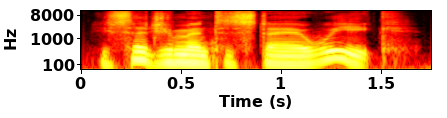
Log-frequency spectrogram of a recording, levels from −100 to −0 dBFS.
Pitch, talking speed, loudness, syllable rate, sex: 120 Hz, 275 wpm, -16 LUFS, 5.0 syllables/s, male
